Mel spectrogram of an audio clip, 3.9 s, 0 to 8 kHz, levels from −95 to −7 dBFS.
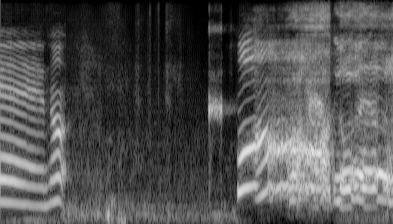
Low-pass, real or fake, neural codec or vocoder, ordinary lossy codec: none; fake; codec, 16 kHz, 4 kbps, X-Codec, HuBERT features, trained on LibriSpeech; none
